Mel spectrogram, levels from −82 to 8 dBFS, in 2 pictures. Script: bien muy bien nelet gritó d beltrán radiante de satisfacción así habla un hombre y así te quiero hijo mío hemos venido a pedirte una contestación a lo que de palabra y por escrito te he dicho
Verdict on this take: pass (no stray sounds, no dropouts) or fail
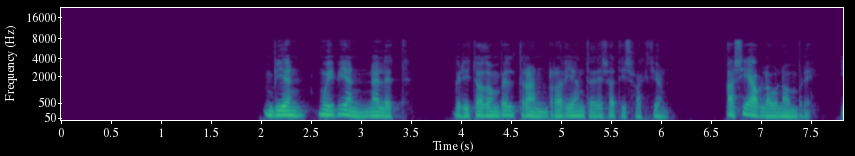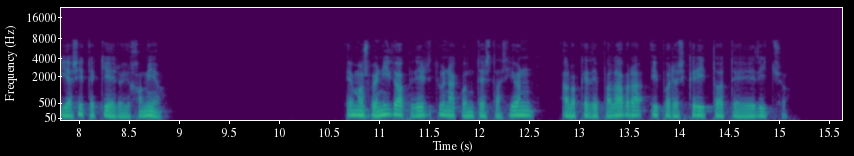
pass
